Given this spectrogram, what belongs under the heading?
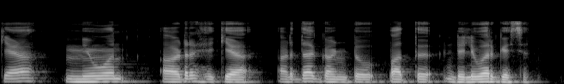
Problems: none marked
